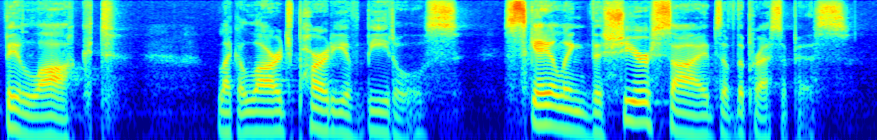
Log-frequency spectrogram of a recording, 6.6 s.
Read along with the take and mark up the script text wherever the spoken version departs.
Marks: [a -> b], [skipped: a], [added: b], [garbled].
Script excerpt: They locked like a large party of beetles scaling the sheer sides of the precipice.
They locked like a large party of beetles scaling the sheer sides of the precipice.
